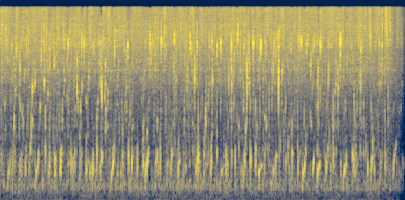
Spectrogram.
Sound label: Water Boiling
